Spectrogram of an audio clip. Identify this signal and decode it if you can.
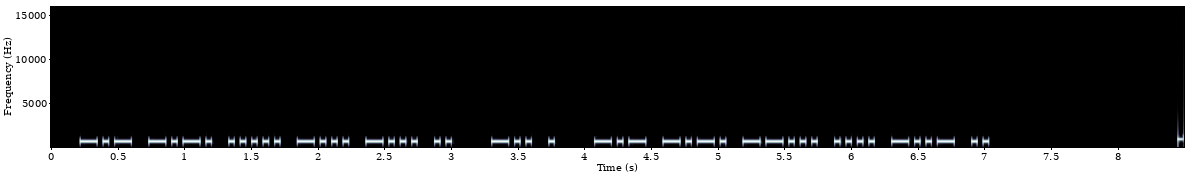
Morse code, heard as a keyed tone, about 28 wpm, 700 Hz. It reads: KC5BBI DE KC7HXI
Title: USA Callsign DE Callsign - 6 Characters - 28wpm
